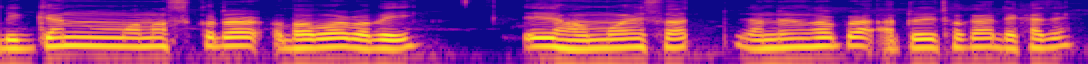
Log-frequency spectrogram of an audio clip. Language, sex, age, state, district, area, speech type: Assamese, male, 18-30, Assam, Lakhimpur, rural, spontaneous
